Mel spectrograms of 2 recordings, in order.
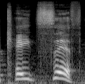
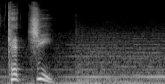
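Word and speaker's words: Cait Sith: And most decidedly, not furball or Kate Sith. Stop saying Kate Sith. Why do people please put any effort in to pronouncing it correctly? It's ketchy.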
